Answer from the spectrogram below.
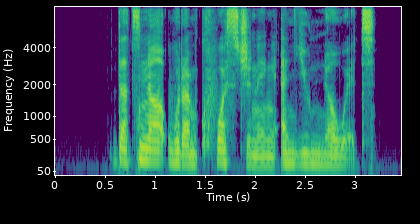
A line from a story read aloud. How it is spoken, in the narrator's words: Theodore snapped back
